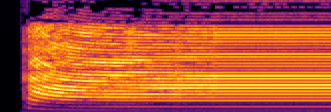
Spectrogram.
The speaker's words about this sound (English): There's a honk. Honk.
